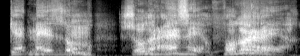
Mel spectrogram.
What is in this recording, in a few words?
Cover Me, Grineer Male; Warframe; Battle Barks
